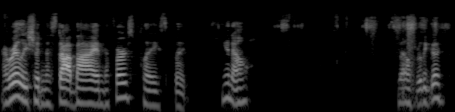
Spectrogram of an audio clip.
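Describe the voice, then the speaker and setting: An actress playing an awkward, earnest young seller turned investigator in a naturalistic radio drama. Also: female voice, sits low. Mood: flustered, smitten. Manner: halting, flustered, earnest, wry. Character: awkward, smitten young privacy-gear seller and amateur investigator, Lavender.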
